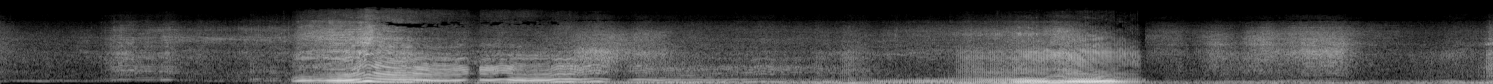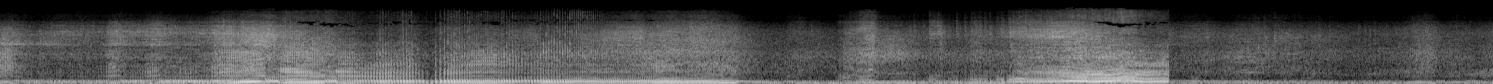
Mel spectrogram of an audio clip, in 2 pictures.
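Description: Enduro motorcycles revving past one after another, engines rising and falling in pitch as the throttle is worked; about four passes are loudest.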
